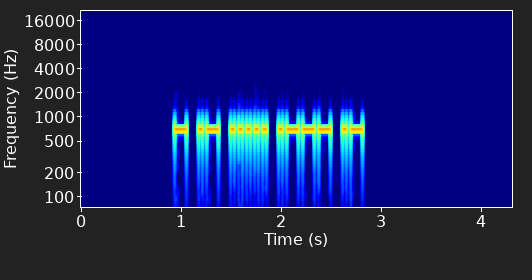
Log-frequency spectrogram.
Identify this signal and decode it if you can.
Morse code, heard as a keyed tone, about 30 wpm, 700 Hz. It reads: TA5JA
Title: DXCC-100 Call Signs - 5 Characters - Repeated 2x - 30wpm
